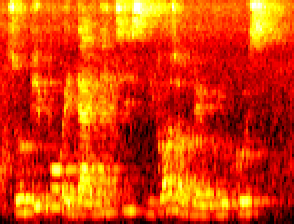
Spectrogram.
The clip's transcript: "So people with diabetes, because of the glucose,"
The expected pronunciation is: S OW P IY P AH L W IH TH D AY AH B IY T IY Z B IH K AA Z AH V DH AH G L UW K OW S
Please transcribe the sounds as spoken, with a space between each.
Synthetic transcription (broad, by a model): S OW P IY P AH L W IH D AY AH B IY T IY S B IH K AA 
